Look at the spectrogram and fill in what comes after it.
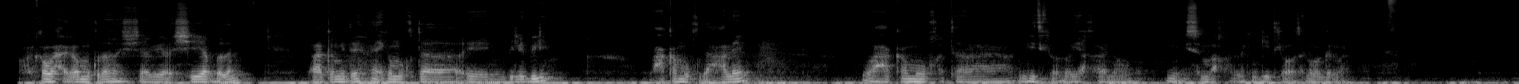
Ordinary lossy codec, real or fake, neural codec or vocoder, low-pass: none; fake; vocoder, 44.1 kHz, 128 mel bands every 256 samples, BigVGAN v2; none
